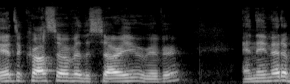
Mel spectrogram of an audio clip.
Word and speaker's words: Sarayu: Sarayu, that's how you say it?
